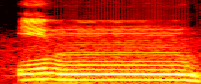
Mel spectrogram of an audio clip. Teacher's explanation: Wal nun mati bertemu jim, hukumnya ikhfa hakiki, yang mana dibaca samar dengan dengung.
